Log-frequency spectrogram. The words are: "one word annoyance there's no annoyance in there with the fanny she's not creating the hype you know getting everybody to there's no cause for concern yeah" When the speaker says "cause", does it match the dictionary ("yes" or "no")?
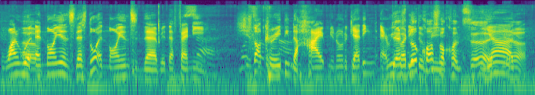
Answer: no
